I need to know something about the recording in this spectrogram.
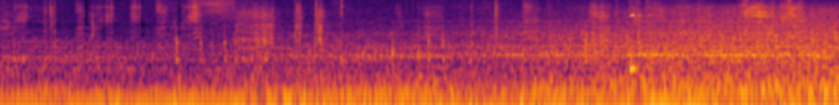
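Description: A tractor engine drones steadily with a low hum.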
